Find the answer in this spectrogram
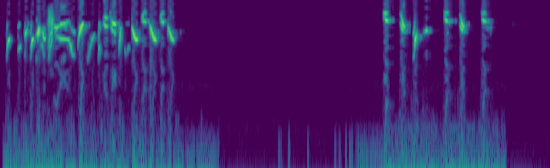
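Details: Moroccan goldfinch song: a dense burst of fast, tinkling, buzzy twitters for two seconds, a pause, then a shorter, sparser phrase of sharp high chirps.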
